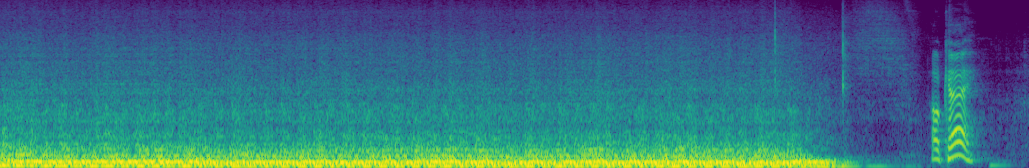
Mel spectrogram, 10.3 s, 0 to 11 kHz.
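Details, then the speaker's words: Cobra Daytona replica ("Aluminator") V8 just after first-ever startup after build: heavy, loud rumble holding a steady idle about eight seconds before cutting off; running evenly, oil pressure good, no tach reading, very loud. "it's alive i got no tack oil pressure looks good it is loud"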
